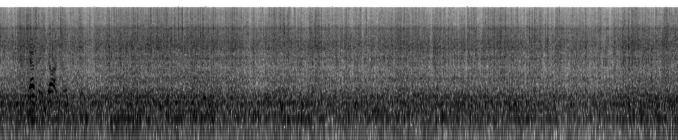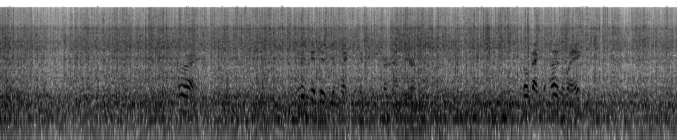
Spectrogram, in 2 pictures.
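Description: Heavy rain pours onto a car's windshield.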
